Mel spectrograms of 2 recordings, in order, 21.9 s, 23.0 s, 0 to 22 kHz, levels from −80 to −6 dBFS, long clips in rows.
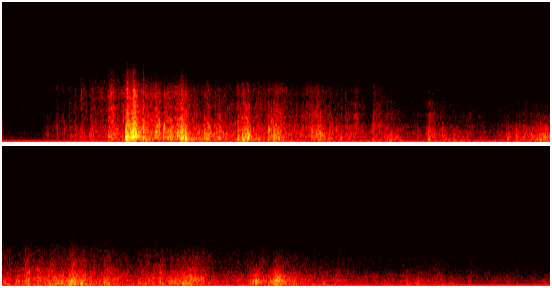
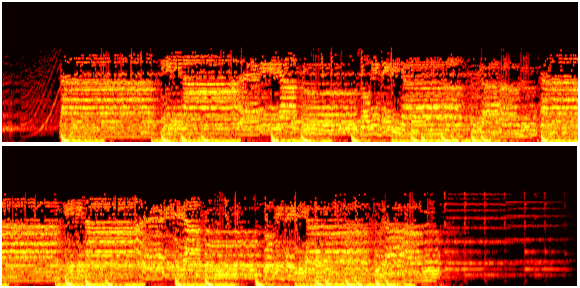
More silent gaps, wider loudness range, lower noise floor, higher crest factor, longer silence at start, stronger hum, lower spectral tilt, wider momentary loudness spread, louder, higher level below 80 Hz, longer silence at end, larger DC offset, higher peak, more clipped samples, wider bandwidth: neither; first, 23 LU vs 3 LU; first, -65 dBFS vs -53 dBFS; first, 30 dB vs 16 dB; first, 0.9 s vs 0 s; neither; first, -9 dB/octave vs -3 dB/octave; first, 25 LU vs 5 LU; second, -35 LUFS vs -20 LUFS; second, -48 dBFS vs -26 dBFS; second, 0.1 s vs 0.65 s; first, 0.3% vs under 0.1%; second, -8 dBFS vs -4 dBFS; neither; first, 16 kHz vs 5.8 kHz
